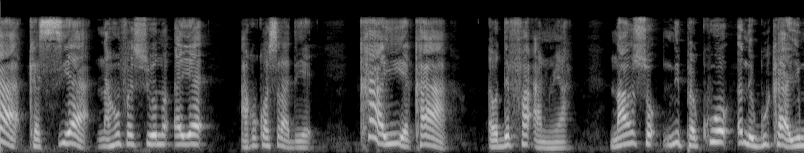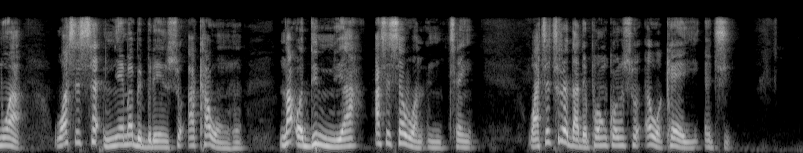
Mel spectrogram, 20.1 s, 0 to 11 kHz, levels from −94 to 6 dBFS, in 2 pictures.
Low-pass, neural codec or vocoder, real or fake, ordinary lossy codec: 7.2 kHz; none; real; MP3, 96 kbps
